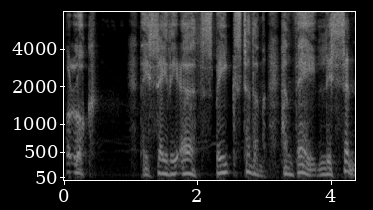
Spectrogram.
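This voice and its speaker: In a put-on character voice with a northern English accent, the speaker sounds gruff at a low-to-middle pitch and a fairly slow pace. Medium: video game. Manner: gruff, suspicious.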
